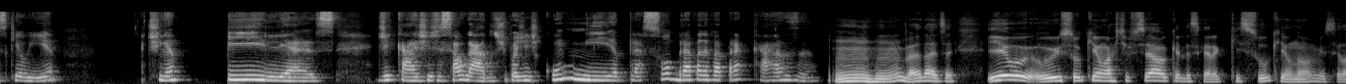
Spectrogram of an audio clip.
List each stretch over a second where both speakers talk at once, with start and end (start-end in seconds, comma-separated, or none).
none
